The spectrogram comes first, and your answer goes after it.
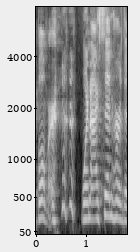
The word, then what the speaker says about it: Bulmer: in an interview and they introduced me as Bloomer and I'm like that's fine whatever but you said it right you said it right bumer when I sent her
